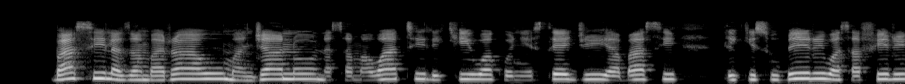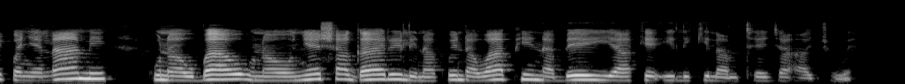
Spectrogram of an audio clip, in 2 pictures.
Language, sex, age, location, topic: Swahili, female, 36-49, Nairobi, government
